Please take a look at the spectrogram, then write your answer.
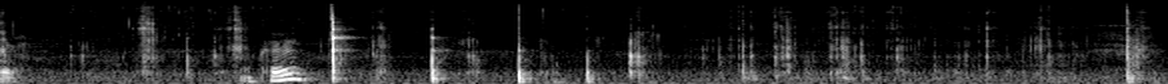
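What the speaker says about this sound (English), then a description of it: "Now, I am going to stir this together." A spoon stirs sourdough starter, giving soft irregular scraping and knocking taps spread across the clip, close and fairly quiet, with a brief spoken word.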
